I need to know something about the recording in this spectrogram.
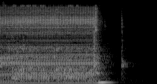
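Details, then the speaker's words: Breville espresso machine opened up, its pump or motor heard directly: a harsh rattly buzz for about a second, then it stops, moving no water. Owner suspects a clog somewhere in the lines and plans to check the intake tube. "so there is some sort of a clog in here or inside some somewhere here that's that's preventing the water flow"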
